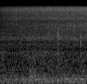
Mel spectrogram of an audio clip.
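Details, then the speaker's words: Liquid nitrogen cryotherapy on a young girl's wart: steady loud hissing sizzle as the nitrogen freezes the wart; she reports it hurts. "we get our liquid nitrogen and I don't know if the view viewers can hear the sizzle yeah wow does that hurt"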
